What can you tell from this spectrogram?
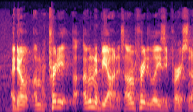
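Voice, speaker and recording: Fairly quick, lively male speech with noticeable background noise and audible room echo. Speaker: car vlogger. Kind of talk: casual vlog. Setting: garage. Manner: halting, tongue-tied; quiet.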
